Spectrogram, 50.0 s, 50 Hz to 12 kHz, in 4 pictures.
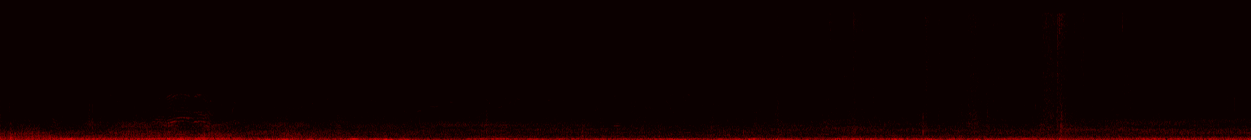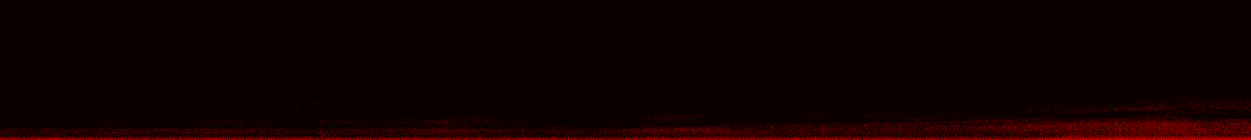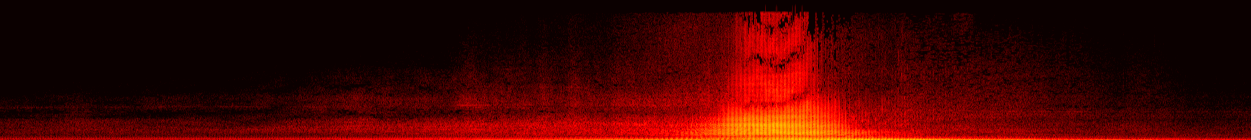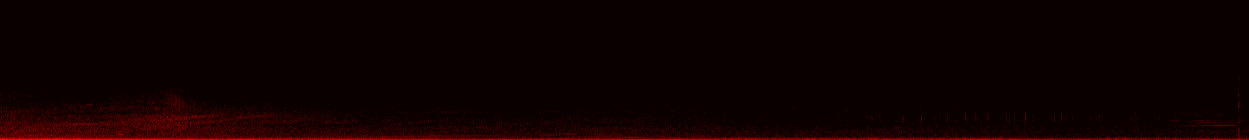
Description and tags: fnk airplane texan
airplane, texan, motor, 16-bit Integer (Little Endian), Stereo, 48,000 kHz, zoomH4
airplane, 48, ink, Stereo, motor, plane, fnk, kHz, 16-bit, texan, f, zoomH4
